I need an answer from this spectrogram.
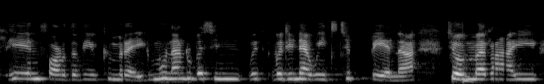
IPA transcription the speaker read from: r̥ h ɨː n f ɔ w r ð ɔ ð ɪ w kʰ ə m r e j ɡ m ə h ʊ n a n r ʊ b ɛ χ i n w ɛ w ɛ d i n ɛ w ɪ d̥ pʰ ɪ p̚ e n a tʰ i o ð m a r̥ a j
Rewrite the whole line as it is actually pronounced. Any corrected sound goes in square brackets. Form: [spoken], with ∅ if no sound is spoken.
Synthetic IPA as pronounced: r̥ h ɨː n f ɔ [∅] r ð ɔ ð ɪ w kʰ ə m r e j ɡ m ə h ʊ n a n r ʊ b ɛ [θ] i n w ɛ w ɛ d i n ɛ w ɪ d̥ [tʰ] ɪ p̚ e n a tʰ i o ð m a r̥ a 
